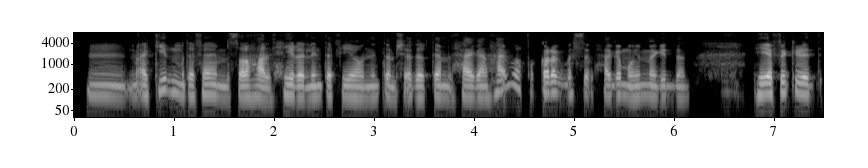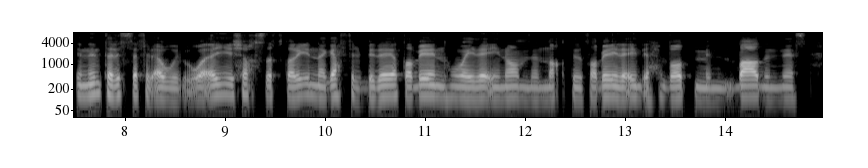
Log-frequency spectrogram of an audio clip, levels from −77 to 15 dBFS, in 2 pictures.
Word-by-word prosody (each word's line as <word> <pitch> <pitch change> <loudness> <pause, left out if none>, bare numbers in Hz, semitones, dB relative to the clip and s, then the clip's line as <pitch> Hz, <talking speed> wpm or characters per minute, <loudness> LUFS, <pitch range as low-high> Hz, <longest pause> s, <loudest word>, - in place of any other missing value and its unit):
امم. 135 -2 -7
ما - - -1
أكيد 180 +7 -4
متفهِم 135 -3 -2
بصراحة 125 +2 +4
الحيرة 125 +3 +2
اللي 120 +1 -1
أنت 125 - -2
فيها، 125 -1 -1
وإن 120 0 -4
أنتَ 120 - -7
مش 115 -4 -6
قادر 125 -1 +1
تعمل 125 0 -2
حاجة. 125 -1 +2
أنا 120 - 0
حابب 175 - -1
أفكَّرك 165 -7 +2
بس 140 +2 -6
بحاجة 135 +2 -2
مهمّة 125 0 -3
جدًا، 120 -1 -6 0.7
هي 150 +1 +7
فكرة 150 -1 +1
إن 130 +1 -2
أنتَ 150 +1 -1
لسَّه 135 +1 +3
في - - -13
الأوّل، 110 -2 0
وأي 135 +1 0
شخص 140 -2 -5
في - - -6
طريق 120 +3 +1
النجاح 130 -1 0
في - - -12
البداية 120 +4 +2
طبيعي 130 +1 +2
إن 125 -2 -4
هو 120 0 -2
يلاقي 115 0 +1
نوع 120 +1 -1
من 110 -1 -11
النقد. 110 0 -7
طبيعي 125 +3 0
يلاقي 120 0 0
إحباط 120 - -1
من 220 -1 -10
بعض 125 -2 +7
الناس، 115 0 -8
125 Hz, 195 wpm, -23 LUFS, 120-135 Hz, 0.7 s, هي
